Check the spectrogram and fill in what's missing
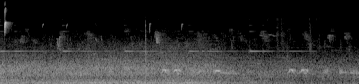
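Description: Birds in an outdoor setting give scattered faint chirps and soft coos over a steady wash of background noise, with an occasional flutter.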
